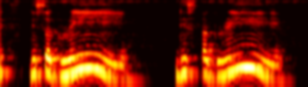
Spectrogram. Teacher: अब री पे जो है वो स्ट्रेस है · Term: एनापेस्टिक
